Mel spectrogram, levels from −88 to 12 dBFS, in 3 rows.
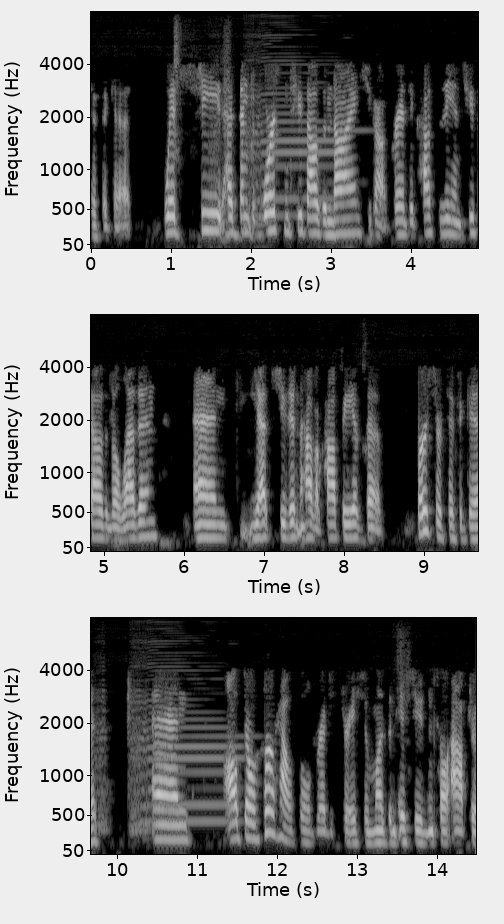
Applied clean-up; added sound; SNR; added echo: classical method Wiener filter.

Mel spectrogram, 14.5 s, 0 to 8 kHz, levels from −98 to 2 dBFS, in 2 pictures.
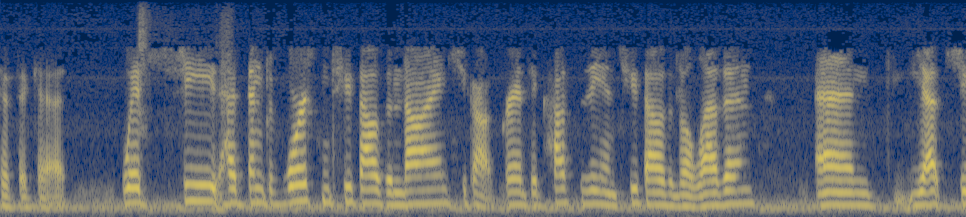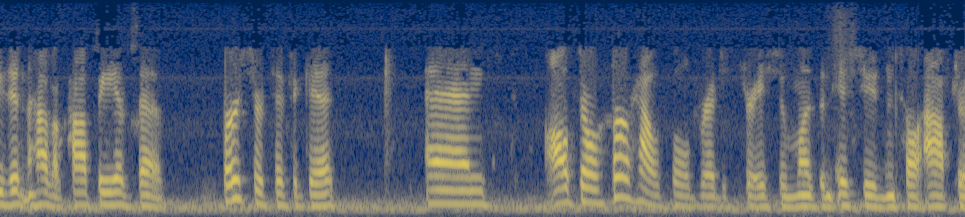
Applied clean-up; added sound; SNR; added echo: none; none; none; none.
